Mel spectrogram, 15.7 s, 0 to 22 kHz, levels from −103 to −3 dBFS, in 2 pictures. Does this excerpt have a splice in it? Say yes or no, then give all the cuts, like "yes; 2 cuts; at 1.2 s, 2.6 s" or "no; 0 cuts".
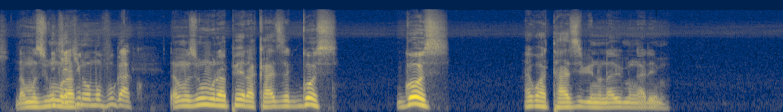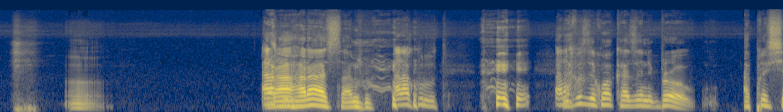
no; 0 cuts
